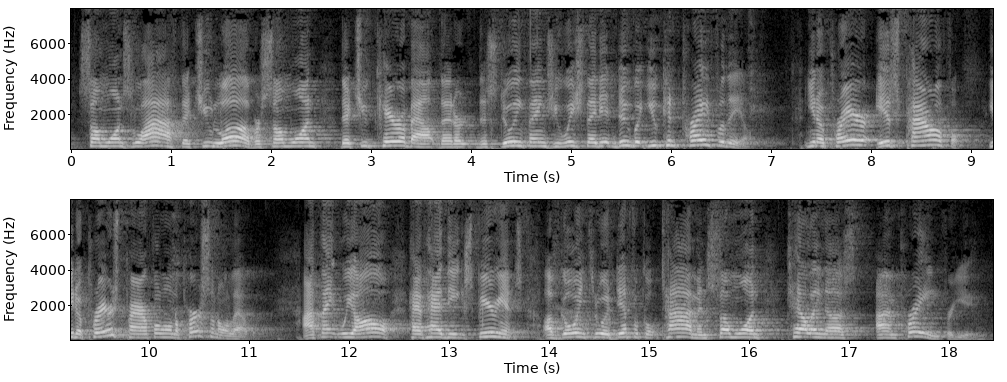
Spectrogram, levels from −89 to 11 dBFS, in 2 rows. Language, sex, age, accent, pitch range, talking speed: English, male, 50-69, American, 180-225 Hz, 205 wpm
